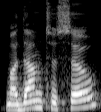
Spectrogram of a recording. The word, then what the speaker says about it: Madame Tussauds: Branch we're going to how do you even pronounce it Madame tuso to look at some wax figures and then we have a theater stranger thanks play in the evening at 700 p.m.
